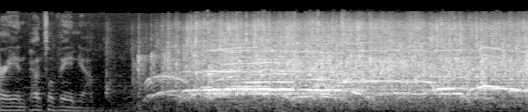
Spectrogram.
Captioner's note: applause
